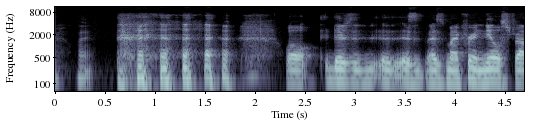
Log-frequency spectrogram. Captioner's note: light laughs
